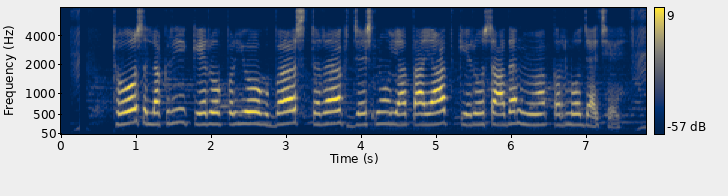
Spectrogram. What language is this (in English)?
Maithili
